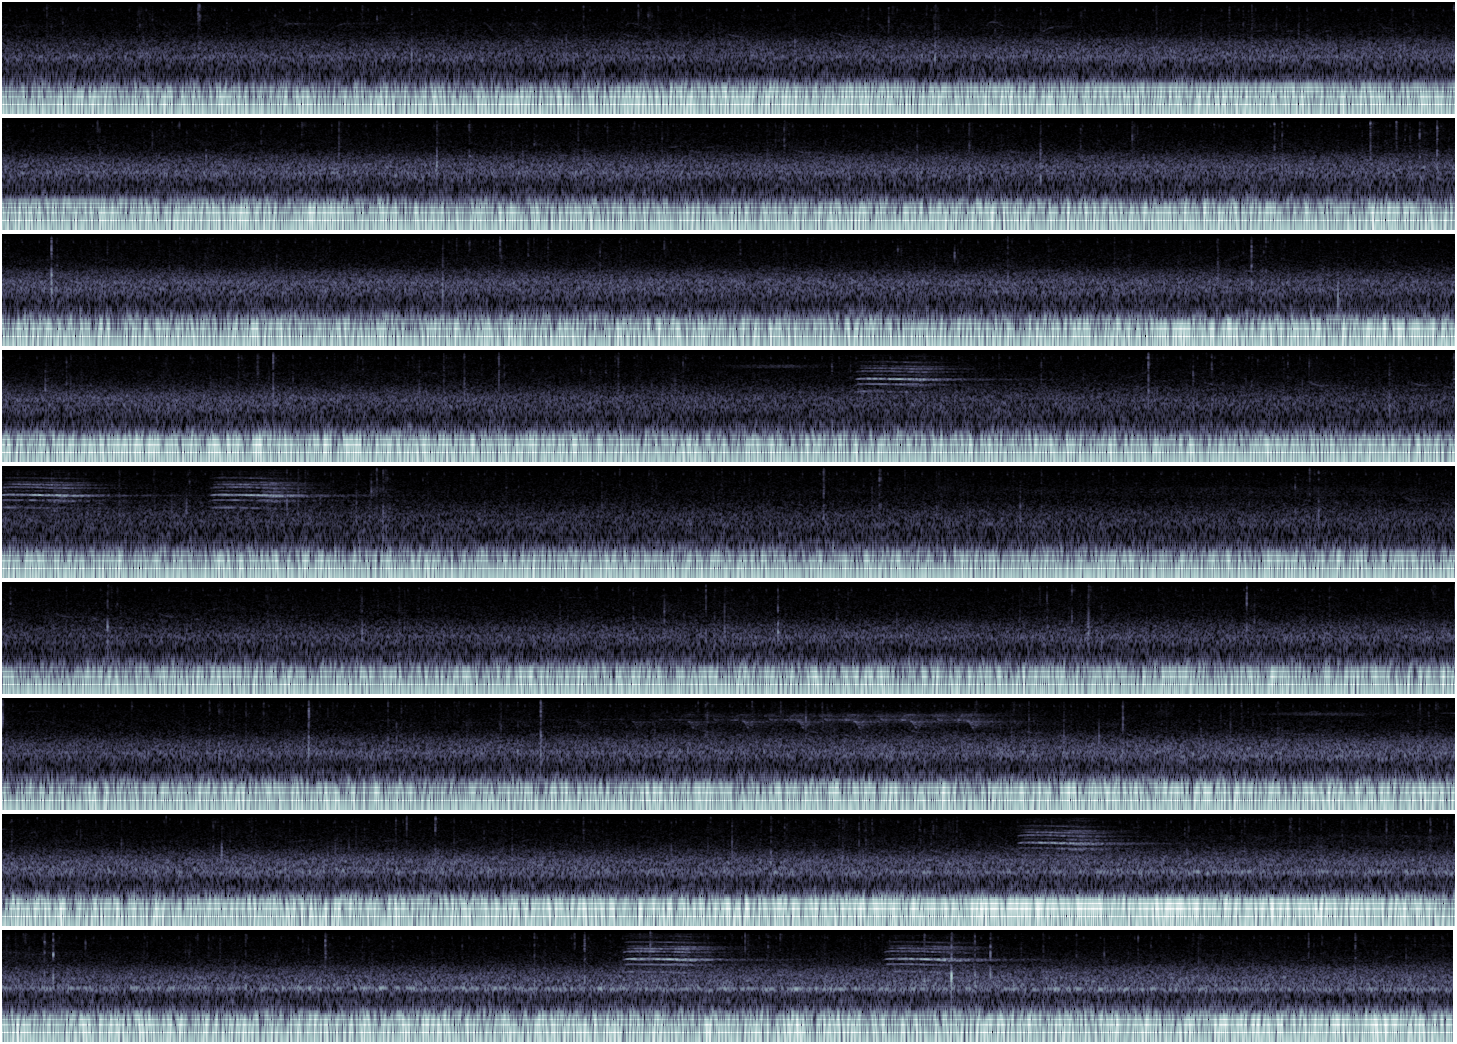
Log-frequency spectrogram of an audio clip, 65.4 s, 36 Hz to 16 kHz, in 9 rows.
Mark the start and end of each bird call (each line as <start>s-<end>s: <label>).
25.8s-26.8s: Blue Jay (Cyanocitta cristata)
28.8s-31.0s: Blue Jay (Cyanocitta cristata)
46.4s-48.9s: Ovenbird (Seiurus aurocapilla)
49.8s-51.1s: Blue-winged Warbler (Vermivora cyanoptera)
55.7s-56.8s: Blue Jay (Cyanocitta cristata)
60.9s-63.7s: Blue Jay (Cyanocitta cristata)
